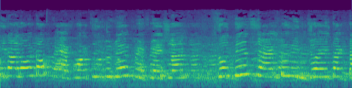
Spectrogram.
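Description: A girl's voice speaking into a podium microphone, amplified and steady throughout.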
